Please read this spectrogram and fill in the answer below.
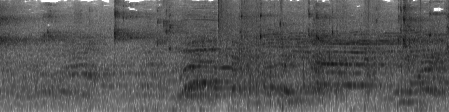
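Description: A basketball bouncing on an indoor court during a game, with voices from players and spectators around it.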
